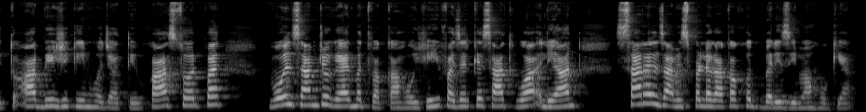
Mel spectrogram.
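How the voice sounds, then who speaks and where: Woman reading a romance novel aloud. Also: a little high. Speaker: storyteller.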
